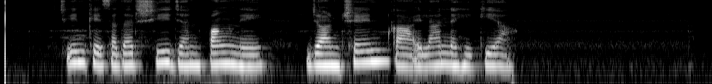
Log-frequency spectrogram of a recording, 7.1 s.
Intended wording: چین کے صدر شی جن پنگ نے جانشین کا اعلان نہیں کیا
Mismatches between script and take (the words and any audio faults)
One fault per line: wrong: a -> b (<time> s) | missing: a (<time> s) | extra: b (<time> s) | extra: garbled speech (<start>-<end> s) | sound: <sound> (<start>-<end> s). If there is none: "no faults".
no faults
